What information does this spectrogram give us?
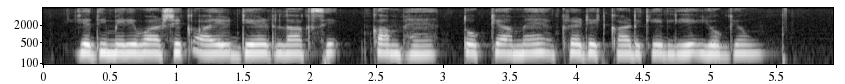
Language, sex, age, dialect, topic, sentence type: Hindi, female, 18-24, Hindustani Malvi Khadi Boli, banking, question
